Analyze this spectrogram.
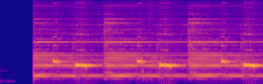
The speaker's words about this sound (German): kannst du mal kurz auf den Alarm drücken? Oh, ja, auf den Erich von Däniken-Alarm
